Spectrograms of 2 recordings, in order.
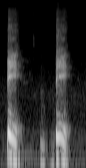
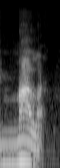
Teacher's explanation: Os dois lábios, o inferior e o superior, se encontram. O lábio inferior é a parte ativa. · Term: bilabiais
